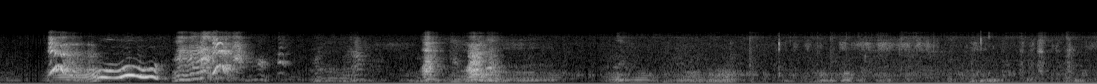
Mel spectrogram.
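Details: Eight-week-old Alaskan Malamute puppies vocalizing as they are talked with: a warbling, wavering howl-like call followed by a few short yips, then quieter scattered whines and a faint voice in the background.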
